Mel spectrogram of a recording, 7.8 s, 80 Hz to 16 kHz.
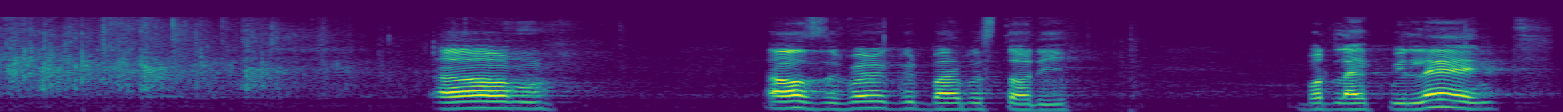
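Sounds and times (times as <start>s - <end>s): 
group clapping applause: 0.0s - 2.2s
speech: 2.2s - 2.9s, 3.8s - 5.5s, 6.5s - 7.8s.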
